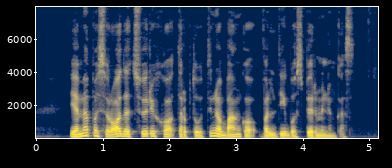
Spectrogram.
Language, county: Lithuanian, Vilnius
